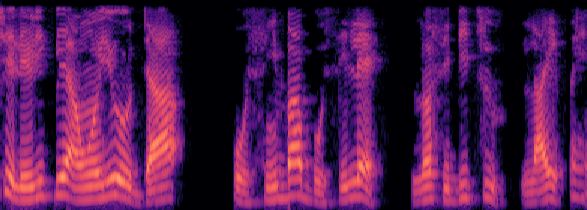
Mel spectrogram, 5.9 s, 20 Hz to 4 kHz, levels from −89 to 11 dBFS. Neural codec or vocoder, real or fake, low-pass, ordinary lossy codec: none; real; 3.6 kHz; AAC, 32 kbps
